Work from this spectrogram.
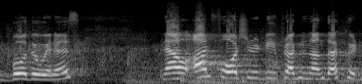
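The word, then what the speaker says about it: Praggnanandhaa: Yeah, it is Pragananda. It is Pragnananda for chess.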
